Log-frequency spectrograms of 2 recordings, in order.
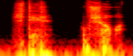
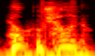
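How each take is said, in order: First: Hushed, voiceless whisper. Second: Higher-pitched, voiced assurance; decided. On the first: Father hushes over the sleeping mother, whispering. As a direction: whisper so as not to wake her. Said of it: "hviskede han". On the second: Father settles that mother is asleep, decided. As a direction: conclude it with conviction. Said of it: "sluttede han bestemt". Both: A narrator's reading.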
